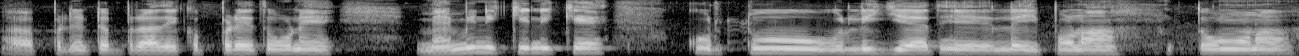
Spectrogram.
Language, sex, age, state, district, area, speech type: Dogri, female, 60+, Jammu and Kashmir, Samba, rural, spontaneous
